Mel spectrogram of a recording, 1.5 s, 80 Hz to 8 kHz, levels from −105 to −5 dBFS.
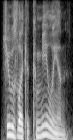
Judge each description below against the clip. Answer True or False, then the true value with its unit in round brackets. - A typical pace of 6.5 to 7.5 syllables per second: False (5.4 syllables/s)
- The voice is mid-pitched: True (150 Hz)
